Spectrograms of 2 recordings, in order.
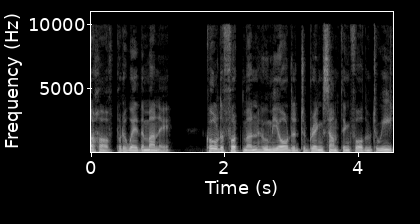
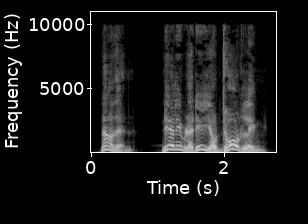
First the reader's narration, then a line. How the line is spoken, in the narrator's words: he shouted to the servants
